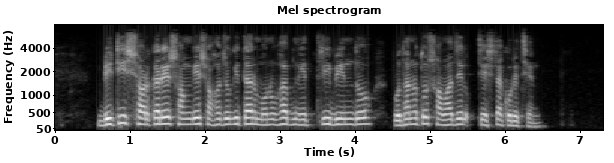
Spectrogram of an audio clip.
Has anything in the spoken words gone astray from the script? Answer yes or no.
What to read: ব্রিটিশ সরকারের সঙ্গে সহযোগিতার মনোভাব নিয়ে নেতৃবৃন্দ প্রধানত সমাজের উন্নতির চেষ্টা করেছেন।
yes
